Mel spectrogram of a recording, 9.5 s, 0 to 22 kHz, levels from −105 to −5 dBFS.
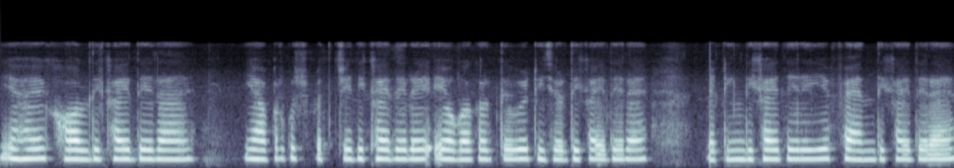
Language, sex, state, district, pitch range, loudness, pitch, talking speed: Hindi, female, Uttar Pradesh, Varanasi, 220-225 Hz, -18 LUFS, 220 Hz, 200 wpm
